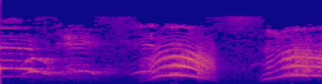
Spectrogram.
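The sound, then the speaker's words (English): A voice imitates a lion roaring in a sermon about Daniel in the lions' den: three loud, drawn-out growling roars, each swelling and falling in pitch, with brief gaps between them. “That's all you can do is roar, buddy.”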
